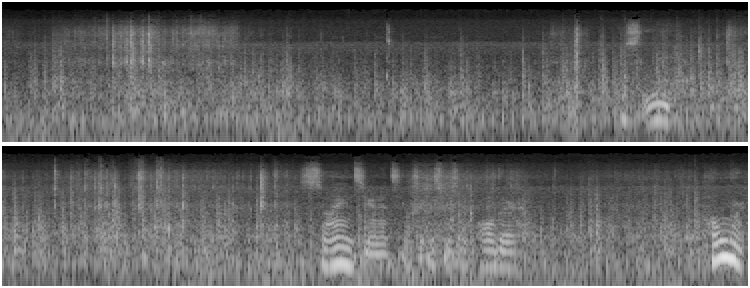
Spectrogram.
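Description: Old papers and letters rustling and crackling as a hand leafs through a cardboard box of them. A few short, low, rising-and-falling calls sound now and then, the clearest about eleven seconds in.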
